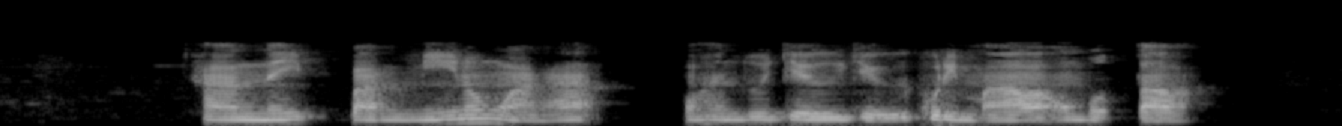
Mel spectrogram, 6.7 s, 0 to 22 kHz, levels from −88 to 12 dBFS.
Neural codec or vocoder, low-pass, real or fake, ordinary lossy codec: none; 5.4 kHz; real; AAC, 32 kbps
